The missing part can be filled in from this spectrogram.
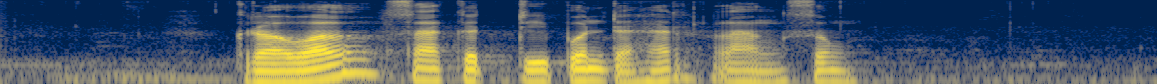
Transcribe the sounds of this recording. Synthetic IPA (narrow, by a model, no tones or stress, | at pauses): ɡ̥ɾɔwɔlsaɡ̥ə̤t̪̚d̪̥i̤pʊnɖ̥aɦɛrlaŋsʊŋ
